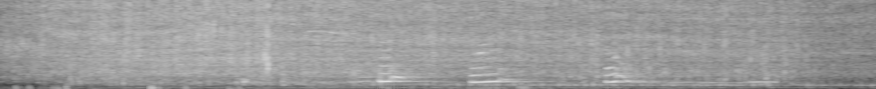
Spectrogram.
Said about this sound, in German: Hier muss man als Friseur sehr vorsichtig sein, damit die Hunde keine Angst bekommen. Also viele Hunde haben Angst vor Wasserflussgeräusch.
